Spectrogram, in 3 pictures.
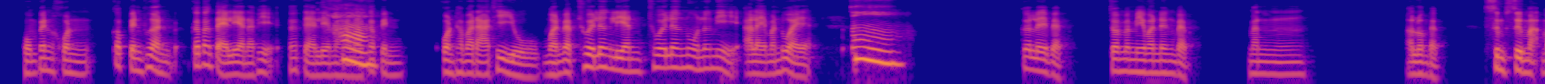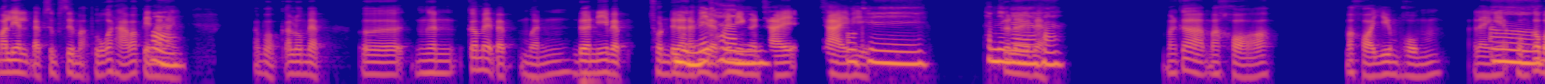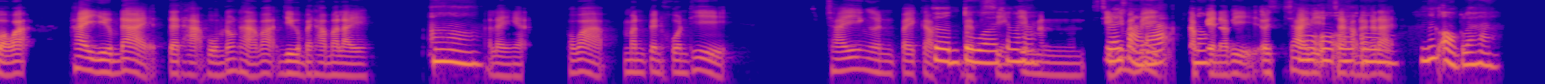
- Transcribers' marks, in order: none
- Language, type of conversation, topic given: Thai, unstructured, ความล้มเหลวเคยสอนอะไรคุณเกี่ยวกับอนาคตบ้างไหม?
